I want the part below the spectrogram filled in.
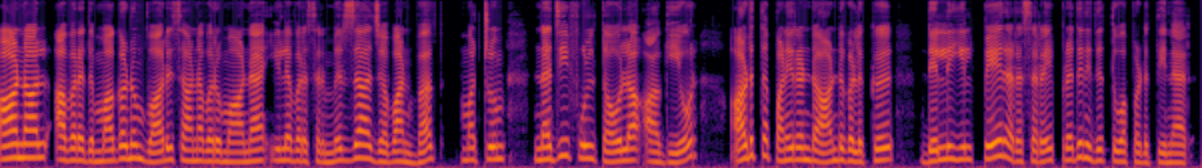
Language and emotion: Tamil, neutral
